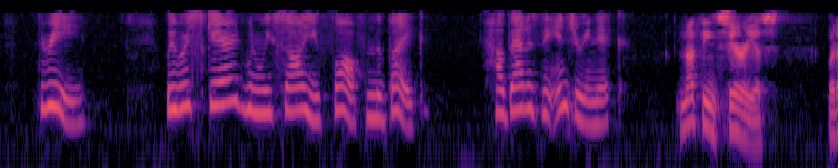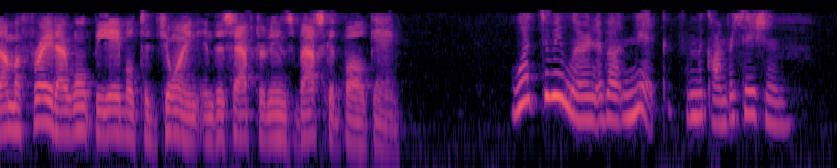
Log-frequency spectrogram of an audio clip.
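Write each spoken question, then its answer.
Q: What do we learn about Nick from the conversation?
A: He won't be able to play in this afternoon's basketball game.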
